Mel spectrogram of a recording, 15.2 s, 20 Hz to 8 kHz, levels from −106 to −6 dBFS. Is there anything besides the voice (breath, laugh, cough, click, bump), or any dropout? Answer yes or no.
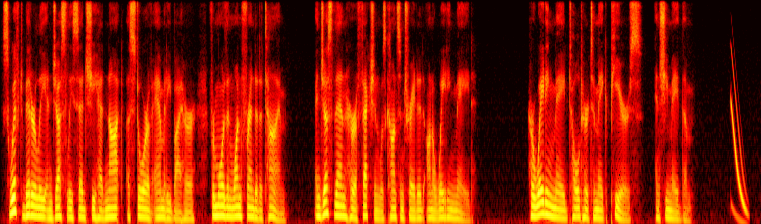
yes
